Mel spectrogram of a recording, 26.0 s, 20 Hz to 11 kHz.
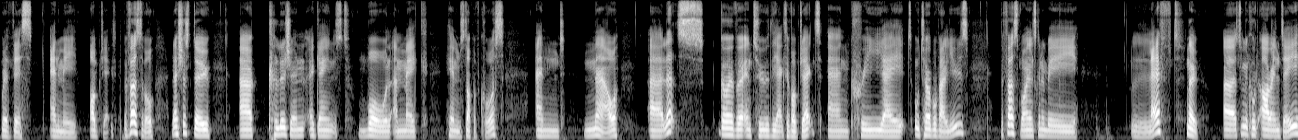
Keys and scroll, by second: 24.6-25.5 typing.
